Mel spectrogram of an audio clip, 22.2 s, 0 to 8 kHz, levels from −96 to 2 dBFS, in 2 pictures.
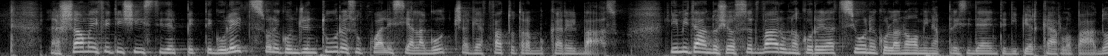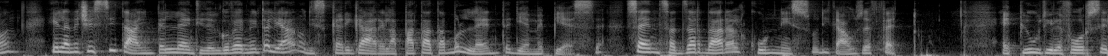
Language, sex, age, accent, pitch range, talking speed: Italian, male, 40-59, native, 150-215 Hz, 150 wpm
